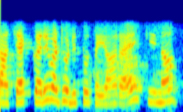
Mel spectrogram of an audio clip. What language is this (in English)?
Sindhi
